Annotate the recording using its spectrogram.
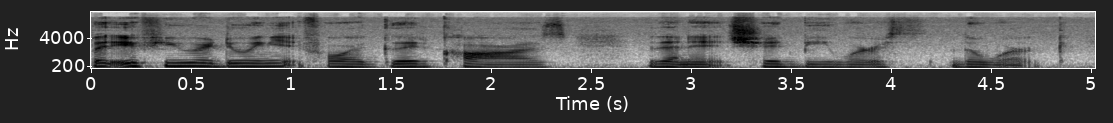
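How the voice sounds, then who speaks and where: This woman's voice has a very deep, low pitch and fairly even intonation. Audible room echo surrounds it. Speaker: YouTube tutorial creator. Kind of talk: tutorial.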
